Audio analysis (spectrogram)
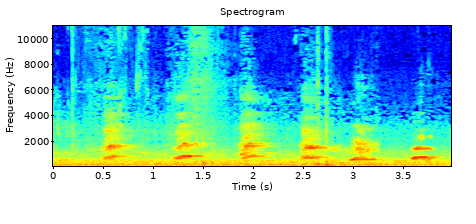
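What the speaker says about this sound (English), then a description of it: "Sorry for the dogs in the background." Dogs barking and yipping in the background of a house, a string of about six short high-pitched barks spaced roughly half a second apart, moderately loud over a constant low room noise.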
